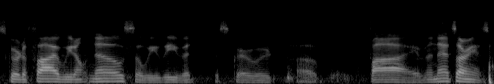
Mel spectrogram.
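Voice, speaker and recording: A man talks at a moderate pace in a plain, everyday voice. His pitch varies in an ordinary way. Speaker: math teacher. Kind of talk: tutorial. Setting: recorded video lesson, voice only.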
